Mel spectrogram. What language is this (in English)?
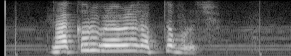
Odia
